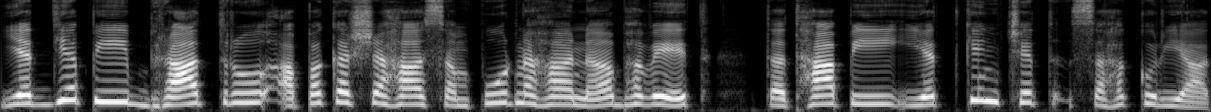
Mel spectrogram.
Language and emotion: Sanskrit, neutral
